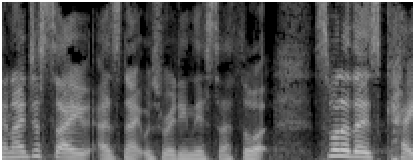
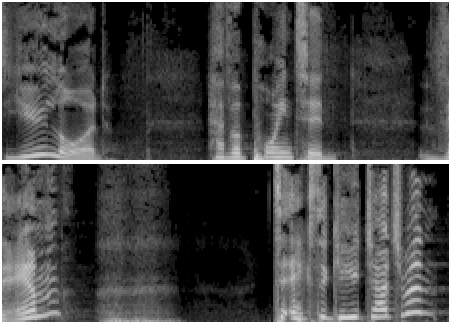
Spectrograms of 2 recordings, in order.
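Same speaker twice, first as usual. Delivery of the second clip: "them" punched louder, "judgment?" swept up high and loud; disbelieving question, pausing after "them", rising on "judgment"; stress and questioning rise; 3 semitones higher, 5 dB louder than usual. Shown as a demonstration. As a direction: hit THEM, then lift JUDGMENT into a question. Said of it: "There needs an emphasis on the them and a question mark rising inflection".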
